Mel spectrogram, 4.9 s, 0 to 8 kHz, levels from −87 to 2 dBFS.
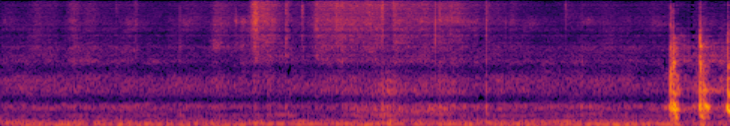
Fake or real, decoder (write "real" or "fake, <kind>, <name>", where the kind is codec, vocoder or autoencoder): fake, codec, SNAC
